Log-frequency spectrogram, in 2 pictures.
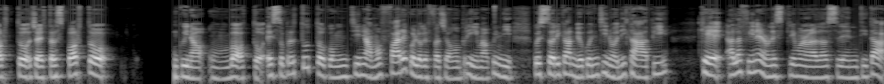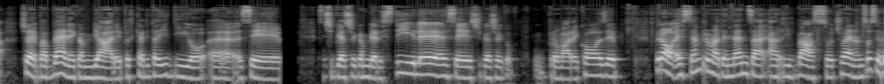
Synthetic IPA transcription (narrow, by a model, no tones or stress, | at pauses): ɔrt̪ot͡ʃoɛilt̪ɾaspɔrt̪o | iŋkwinauɱbɔt̪ːoʔesːopɾat̪ːut̪ːokont̪inwjaːmoafːaːɾekwelːokefːat͡ʃevaːmopɾiːmakwind̪i | kwest̪oɾikambjokont̪iːnwod̪ikaːpi | kealːafiːnenonespɾiːmonolanɔst̪ɾaid̪ent̪it̪a | t͡ʃoɛvabːɛːnekambjaːɾeperkaɾit̪ad̪id̪iːoɛ̰se | t͡ʃːipjaːt͡ʃekambjaːɾest̪iːleset͡ʃːipjaːt͡ʃe | pɾovaːɾekɔːze | peɾɔɛsːɛmpɾeunat̪end̪ɛnt̪saʔarːibasːot͡ʃoɛnːonsɔsːe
